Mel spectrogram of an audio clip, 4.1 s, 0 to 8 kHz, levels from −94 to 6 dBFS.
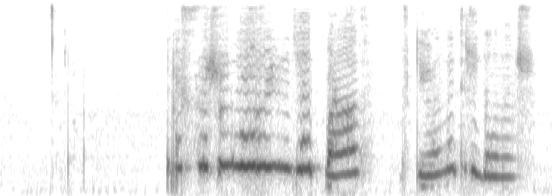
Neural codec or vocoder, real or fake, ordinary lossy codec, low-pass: codec, 24 kHz, 1.5 kbps, HILCodec; fake; none; 7.2 kHz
